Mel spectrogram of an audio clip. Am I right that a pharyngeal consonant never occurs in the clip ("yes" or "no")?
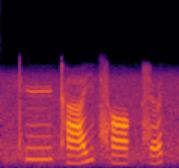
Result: yes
